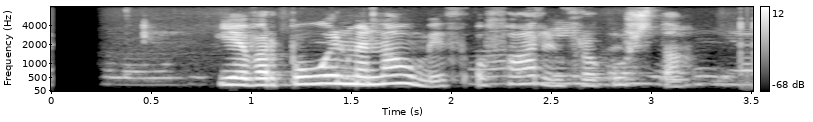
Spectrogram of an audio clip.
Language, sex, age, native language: Icelandic, female, 14, Icelandic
